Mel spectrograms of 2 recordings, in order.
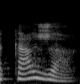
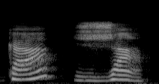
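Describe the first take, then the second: First: Said in the usual way. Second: "cajá" slowly in two separate syllables, ca, já; split into syllables. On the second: Shown as a demonstration. Teacher dividing a word for students, "cajá" syllable by syllable. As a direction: pause between the syllables of "cajá": ca... já. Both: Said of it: "Se eu separar em sílabas".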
